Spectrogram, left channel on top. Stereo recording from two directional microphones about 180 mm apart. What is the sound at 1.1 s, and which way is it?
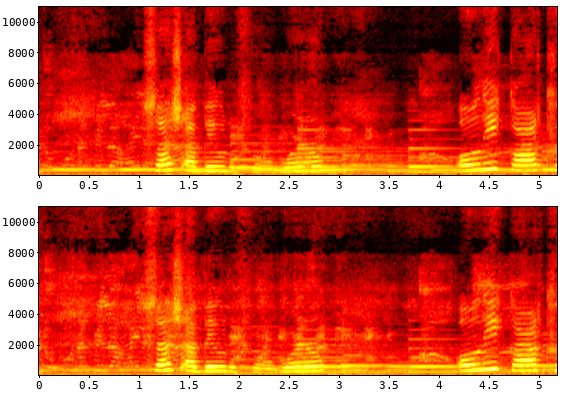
Speech, 20° left (ahead or behind).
